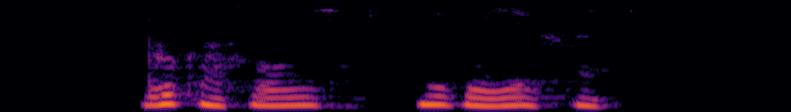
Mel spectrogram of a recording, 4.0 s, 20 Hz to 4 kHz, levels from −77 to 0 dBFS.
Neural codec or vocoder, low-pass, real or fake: autoencoder, 48 kHz, 128 numbers a frame, DAC-VAE, trained on Japanese speech; 3.6 kHz; fake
